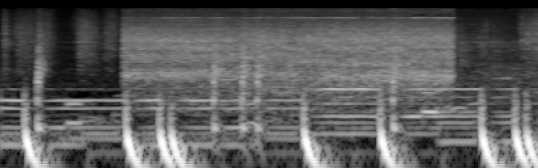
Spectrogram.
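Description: A handheld hair dryer blowing on wet hair, starting about a second in and cutting off shortly before the end, with a faint high whine over its hiss. Background music with a steady beat plays throughout.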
